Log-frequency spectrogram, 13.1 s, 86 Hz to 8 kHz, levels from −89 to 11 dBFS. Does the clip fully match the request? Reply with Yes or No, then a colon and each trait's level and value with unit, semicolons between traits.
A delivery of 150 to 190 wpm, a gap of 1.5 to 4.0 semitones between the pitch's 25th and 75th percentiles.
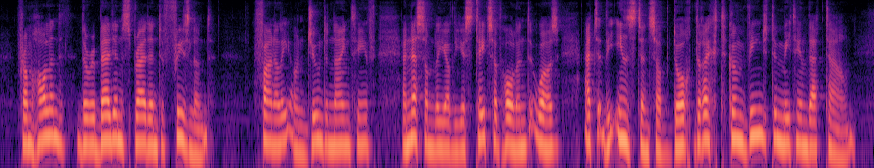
No: slow, 135 wpm; average, 2.7 semitones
